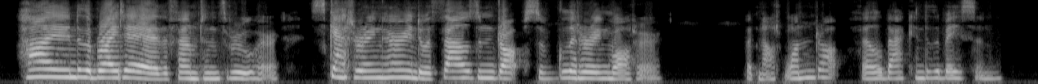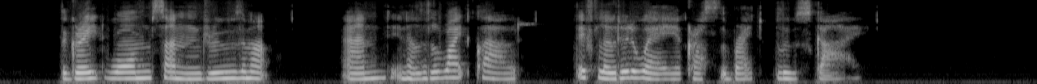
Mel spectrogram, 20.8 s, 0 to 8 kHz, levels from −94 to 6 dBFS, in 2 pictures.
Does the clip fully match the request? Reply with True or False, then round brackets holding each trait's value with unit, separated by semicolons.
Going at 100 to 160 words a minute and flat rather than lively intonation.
True (140 wpm; 2.3 semitones)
